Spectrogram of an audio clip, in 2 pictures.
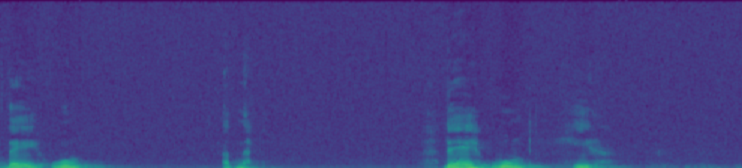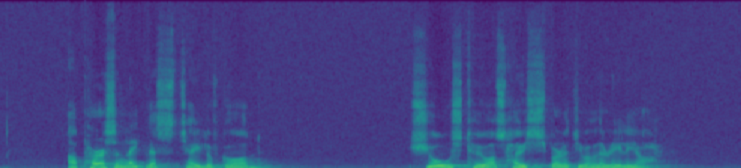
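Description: A middle-aged man preaches with animation through a microphone, in bursts with pauses, in an echoing hall.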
